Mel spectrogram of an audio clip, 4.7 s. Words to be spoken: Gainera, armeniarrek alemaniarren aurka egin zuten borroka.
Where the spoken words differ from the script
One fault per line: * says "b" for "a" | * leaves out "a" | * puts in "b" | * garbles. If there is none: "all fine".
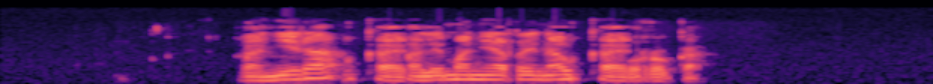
* says "aurka" for "armeniarrek"
* leaves out "egin zuten"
